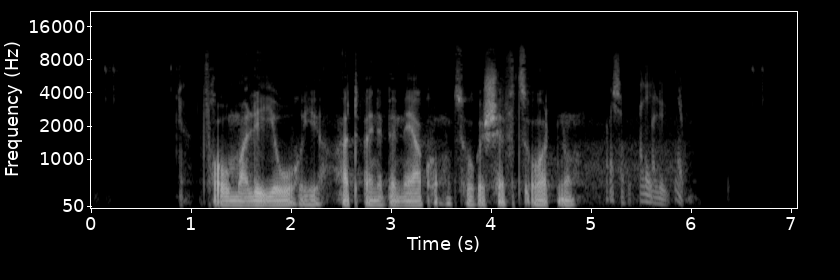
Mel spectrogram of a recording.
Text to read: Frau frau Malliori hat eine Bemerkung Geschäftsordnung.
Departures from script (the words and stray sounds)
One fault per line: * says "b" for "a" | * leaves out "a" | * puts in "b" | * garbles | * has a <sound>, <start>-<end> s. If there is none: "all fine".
* leaves out "frau"
* puts in "zur"
* has a chirp, 5.2-5.9 s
